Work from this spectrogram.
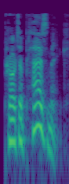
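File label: "protoplasmic", British English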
